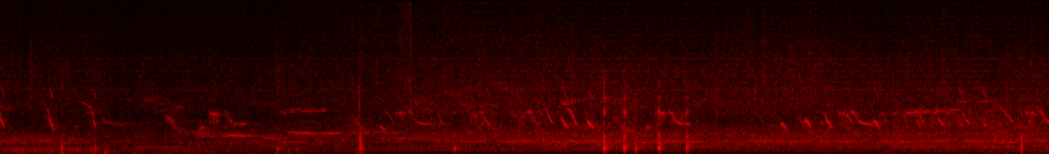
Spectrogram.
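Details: Young bantam chickens beside their broody mother: a busy chorus of high, thin peeps, some downslurred, with scattered soft clicks and taps throughout.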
